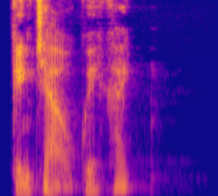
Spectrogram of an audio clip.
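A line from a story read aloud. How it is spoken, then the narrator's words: Trembling voice. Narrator (Vietnamese): giọng nói run run cất lên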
